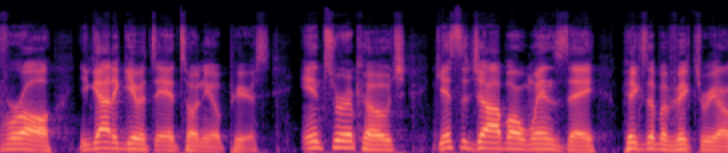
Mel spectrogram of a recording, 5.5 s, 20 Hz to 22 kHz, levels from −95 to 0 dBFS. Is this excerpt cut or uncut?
cut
